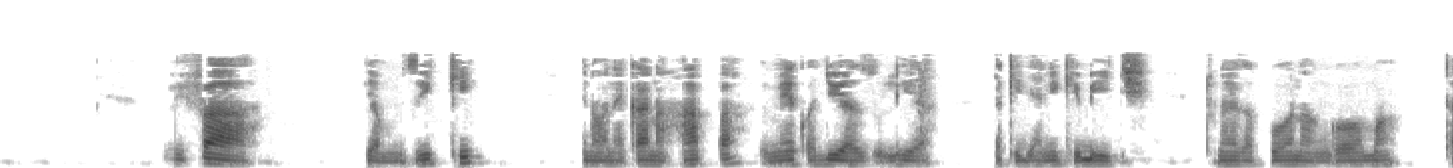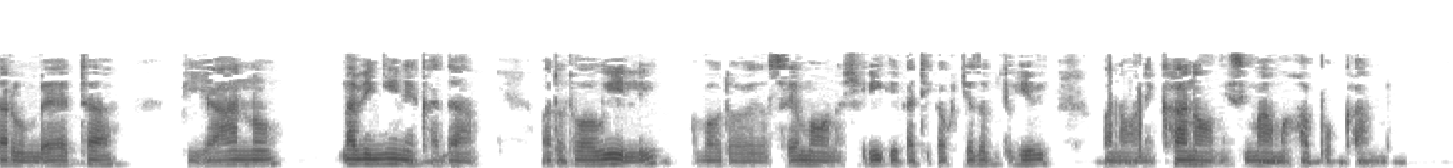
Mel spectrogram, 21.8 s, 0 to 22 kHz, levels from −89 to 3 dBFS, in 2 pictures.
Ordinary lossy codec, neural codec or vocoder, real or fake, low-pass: MP3, 24 kbps; none; real; 7.2 kHz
